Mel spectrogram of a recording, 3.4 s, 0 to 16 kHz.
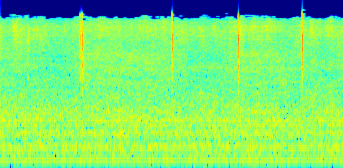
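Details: Sony NEX-5N camera recording handheld video picks up faint, sharp irregular clicks over a low hum, absent on tripod; owner suspects a mechanical orientation sensor that clicks when the camera is shifted, even when off.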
